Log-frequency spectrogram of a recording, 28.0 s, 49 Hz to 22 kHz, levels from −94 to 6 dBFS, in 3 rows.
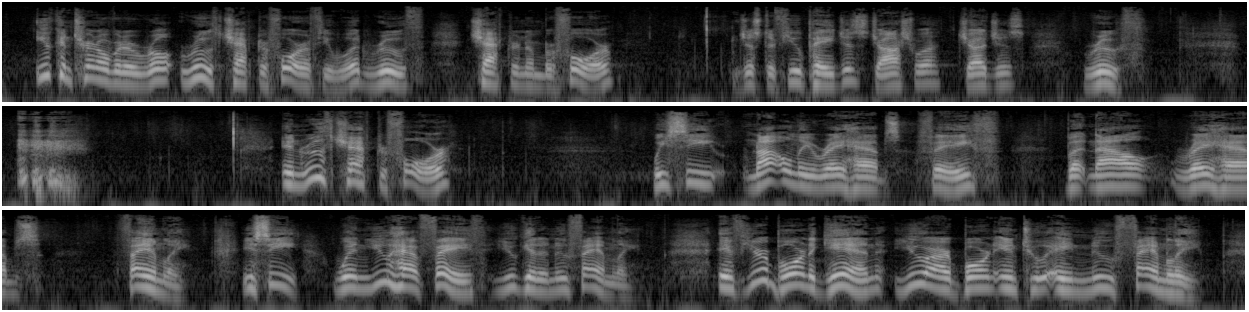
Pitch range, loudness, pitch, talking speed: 150-200 Hz, -32 LUFS, 170 Hz, 125 wpm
